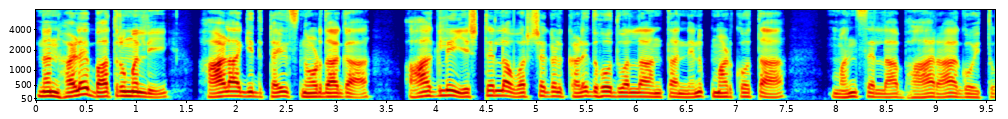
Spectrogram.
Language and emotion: Kannada, sad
